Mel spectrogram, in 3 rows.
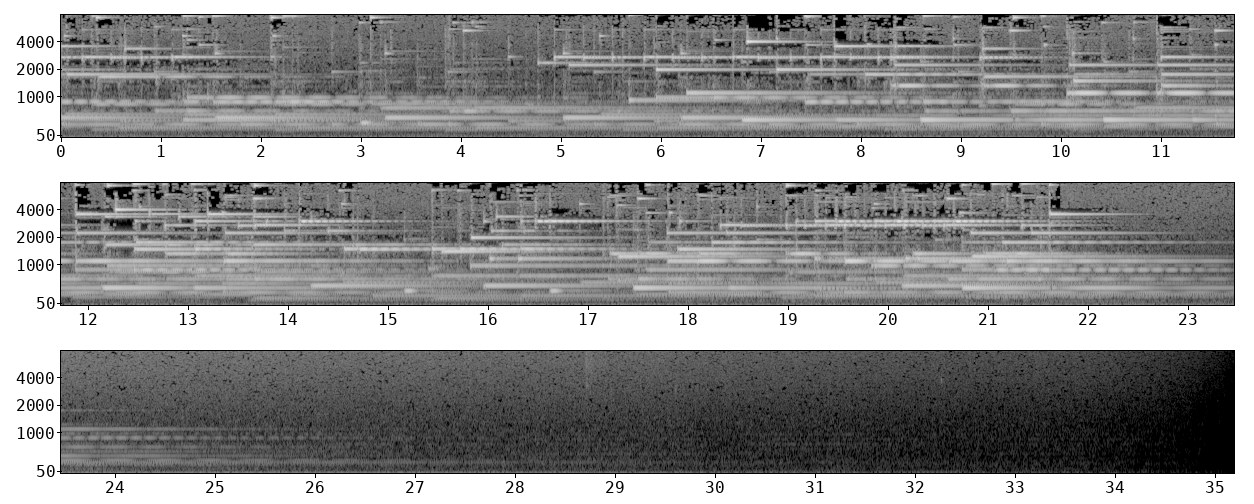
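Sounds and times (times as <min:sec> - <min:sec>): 
Polyphon 15-inch disc music box playing: 0:00.0 - 0:24.6.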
